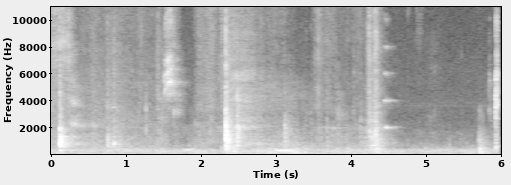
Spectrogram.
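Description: Faint, irregular plastic clicks and knocks from a toy cash register as a toy card is worked through its card slot. The strongest come a little past two seconds and about four and a half seconds in.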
